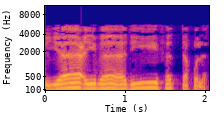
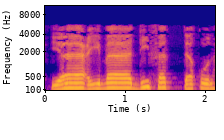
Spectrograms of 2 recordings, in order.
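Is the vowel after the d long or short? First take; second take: long; short. First: A long ee vowel follows the d. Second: A short i vowel follows the d. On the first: The speaker calls it wrong. "الدال ليس بعدها يا، لا نقول" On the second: The speaker calls it right. "حركة فقط"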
